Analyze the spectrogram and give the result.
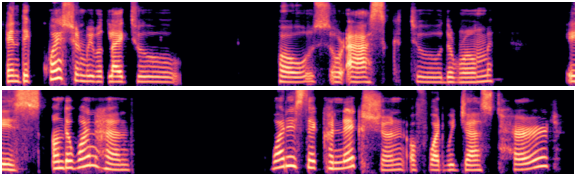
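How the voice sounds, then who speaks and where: A woman giving simultaneous interpretation of a panel discussion, speaking haltingly with pauses and filler sounds. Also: medium pitch, a bit bright, dry recording.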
